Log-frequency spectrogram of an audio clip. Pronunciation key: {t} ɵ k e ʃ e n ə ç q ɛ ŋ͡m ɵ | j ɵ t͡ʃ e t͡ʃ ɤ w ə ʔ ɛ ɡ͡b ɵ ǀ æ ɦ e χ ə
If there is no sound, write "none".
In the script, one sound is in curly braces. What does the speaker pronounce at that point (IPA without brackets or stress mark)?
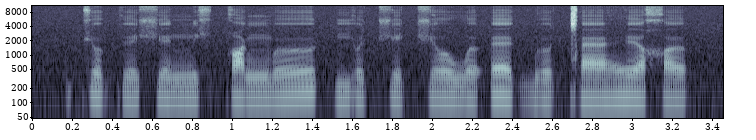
c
